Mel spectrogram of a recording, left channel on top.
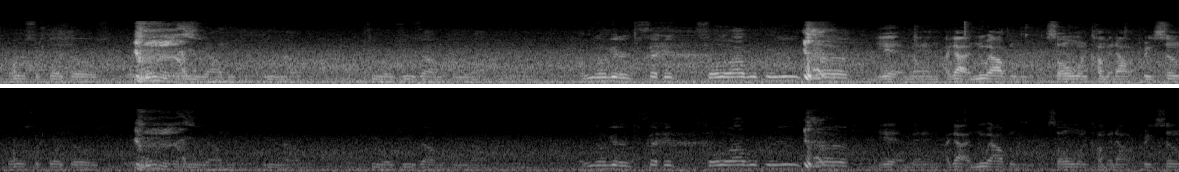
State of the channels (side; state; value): right; quieter; 15.3 dB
